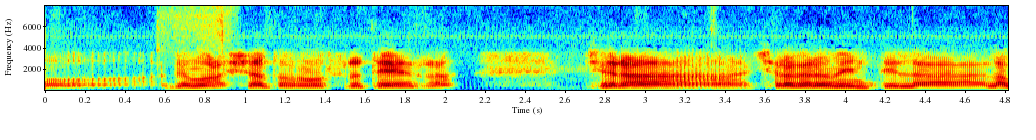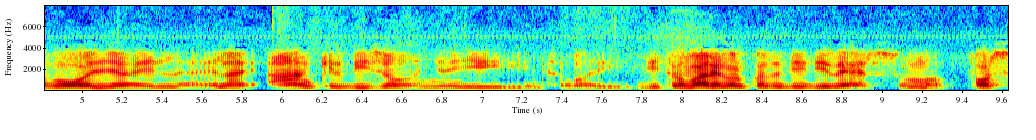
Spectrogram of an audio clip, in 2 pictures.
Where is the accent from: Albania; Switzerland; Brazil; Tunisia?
Albania; now in Italy; io mi sento albanese con passaporto italiano, quindi mi sento anche italiano.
